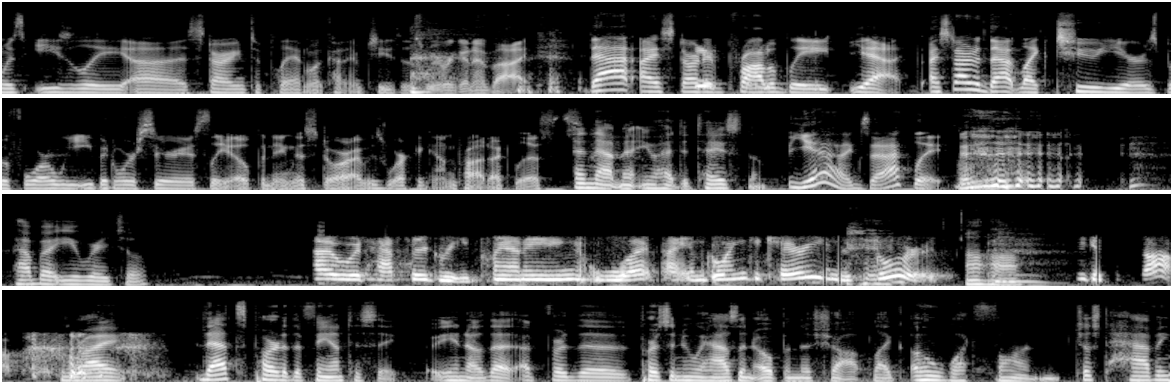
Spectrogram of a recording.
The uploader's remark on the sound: Calls in from North Carolina. Joins via the phone from Las Vegas.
